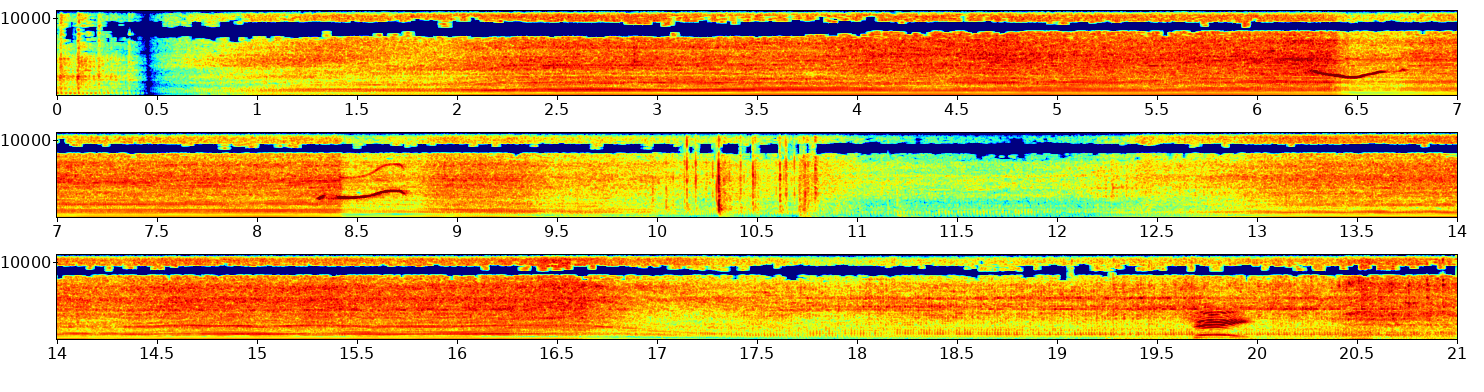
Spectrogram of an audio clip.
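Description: A chainsaw cuts through wood in two long stretches, loud and close, its engine holding a steady labouring drone under load, then dropping away between cuts with rattles and clunks.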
